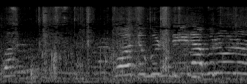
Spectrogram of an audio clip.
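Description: Children's high-pitched voices talking and calling close by, louder in the second half.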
